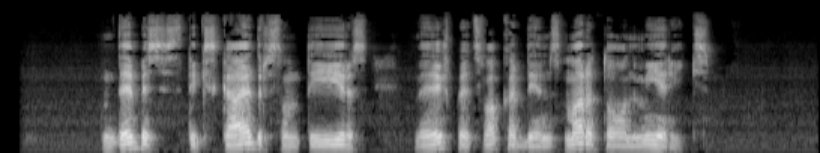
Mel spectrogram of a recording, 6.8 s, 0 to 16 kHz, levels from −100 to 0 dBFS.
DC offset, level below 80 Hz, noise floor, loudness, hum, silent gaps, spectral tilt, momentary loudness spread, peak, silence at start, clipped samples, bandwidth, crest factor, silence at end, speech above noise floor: under 0.1%; -66 dBFS; -66 dBFS; -22 LUFS; none; none; -4 dB/octave; 15 LU; -2 dBFS; 0.85 s; under 0.1%; 11 kHz; 22 dB; 0.95 s; 44 dB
